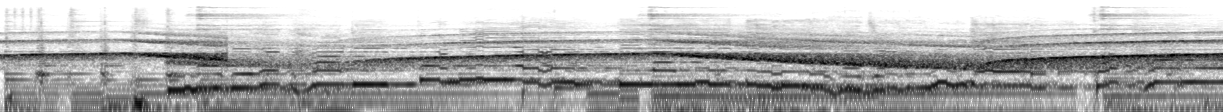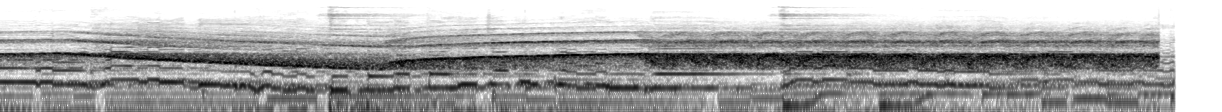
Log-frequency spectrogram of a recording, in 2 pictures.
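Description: A loud cartoon ambulance siren wails continuously, rising and falling in long repeated sweeps over a low engine rumble.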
